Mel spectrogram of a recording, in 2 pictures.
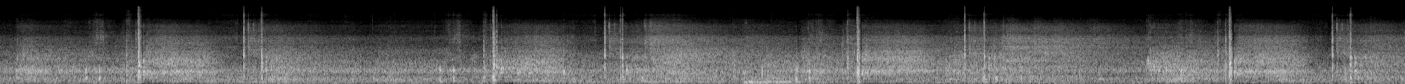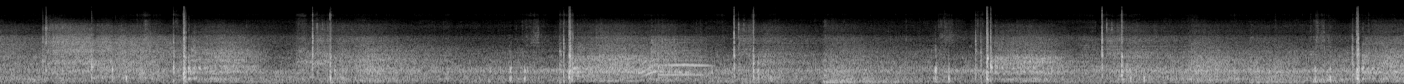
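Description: Skateboard wheels rolling on smooth concrete, broken by repeated sharp pops and clacks as the board is popped and landed, over and over, in nose manual nollie flips out.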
